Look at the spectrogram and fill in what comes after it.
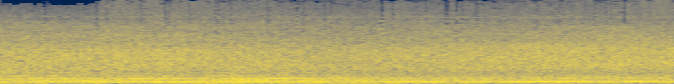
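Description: Steady low hum of a running vehicle engine over street noise.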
